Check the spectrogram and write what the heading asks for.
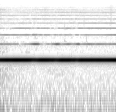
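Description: A toilet's water inlet singing as water flows through its metal supply pipe: one steady, high-pitched humming tone with overtones. The owner puts it down to resonance where the metal pipe touches the plastic.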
